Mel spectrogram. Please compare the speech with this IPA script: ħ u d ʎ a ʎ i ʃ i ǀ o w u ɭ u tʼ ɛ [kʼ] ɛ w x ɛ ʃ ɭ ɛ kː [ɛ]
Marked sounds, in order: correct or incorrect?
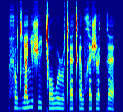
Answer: correct, correct

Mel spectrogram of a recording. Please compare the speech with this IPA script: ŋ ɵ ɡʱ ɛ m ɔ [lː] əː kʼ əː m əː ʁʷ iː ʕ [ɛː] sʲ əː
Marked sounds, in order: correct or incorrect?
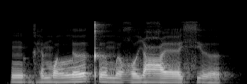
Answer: correct, correct

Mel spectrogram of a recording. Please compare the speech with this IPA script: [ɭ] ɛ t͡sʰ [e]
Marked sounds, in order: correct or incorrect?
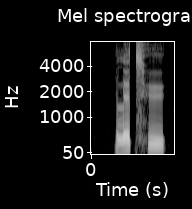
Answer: incorrect: l, incorrect: y

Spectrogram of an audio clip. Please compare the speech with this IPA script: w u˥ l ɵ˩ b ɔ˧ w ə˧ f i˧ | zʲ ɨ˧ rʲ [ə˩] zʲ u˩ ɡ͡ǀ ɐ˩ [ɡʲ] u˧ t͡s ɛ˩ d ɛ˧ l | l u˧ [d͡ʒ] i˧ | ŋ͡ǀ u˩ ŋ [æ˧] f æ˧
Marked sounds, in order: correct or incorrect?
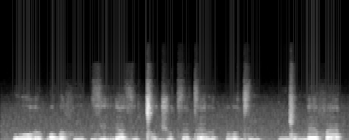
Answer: incorrect: a˩, incorrect: d͡ʒ, incorrect: d͡z, incorrect: ɛ˧

